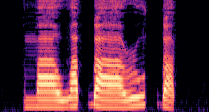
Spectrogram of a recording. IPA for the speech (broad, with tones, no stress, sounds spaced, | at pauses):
m aː˧ w a˦˥ t̚ ɗ aː˧ ɹ u˦˥ t̚ ɗ a˨˩ k̚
